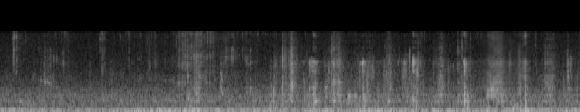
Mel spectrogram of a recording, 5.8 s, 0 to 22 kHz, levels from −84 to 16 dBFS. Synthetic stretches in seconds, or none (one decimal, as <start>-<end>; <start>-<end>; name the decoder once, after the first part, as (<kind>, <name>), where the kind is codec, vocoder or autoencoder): 4.8-5.3 (vocoder, Vocos)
